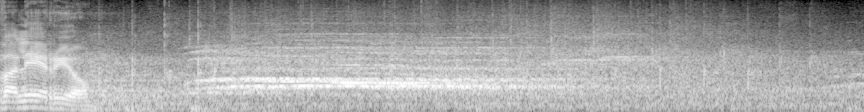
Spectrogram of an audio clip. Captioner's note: audience cheers and applauds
